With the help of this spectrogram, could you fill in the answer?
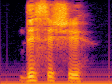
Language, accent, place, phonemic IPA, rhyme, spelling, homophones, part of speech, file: French, France, Lyon, /de.se.ʃe/, -e, dessécher, desséchai / desséché / desséchée / desséchées / desséchés / desséchez, verb, LL-Q150 (fra)-dessécher.wav
- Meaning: 1. to dry, to dry out 2. to dry out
